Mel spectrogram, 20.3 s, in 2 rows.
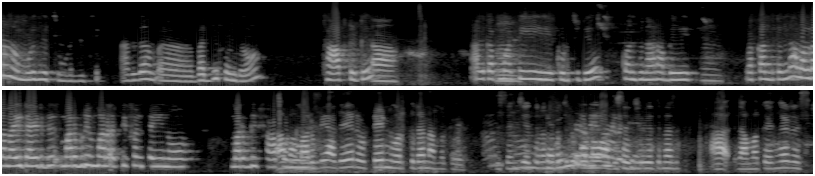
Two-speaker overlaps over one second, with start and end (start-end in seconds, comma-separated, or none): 16.2-18.1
